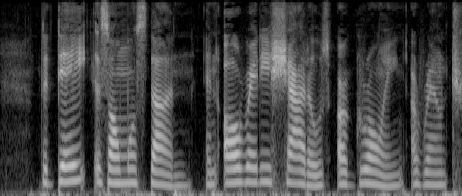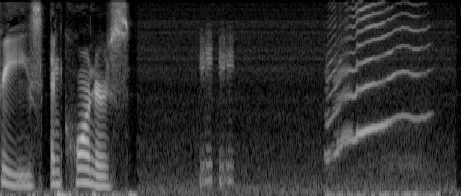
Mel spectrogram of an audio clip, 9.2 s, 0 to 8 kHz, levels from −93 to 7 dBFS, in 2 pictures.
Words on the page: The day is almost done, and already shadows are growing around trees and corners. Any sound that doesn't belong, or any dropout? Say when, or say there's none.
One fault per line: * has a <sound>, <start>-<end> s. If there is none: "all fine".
* has a laugh, 6.6-7.0 s
* has a squeak, 7.9-9.0 s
